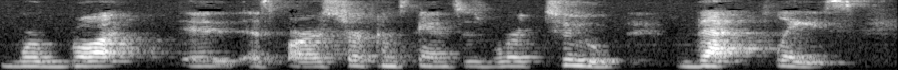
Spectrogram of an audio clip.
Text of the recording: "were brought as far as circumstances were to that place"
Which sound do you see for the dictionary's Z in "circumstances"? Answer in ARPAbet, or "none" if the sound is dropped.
Z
